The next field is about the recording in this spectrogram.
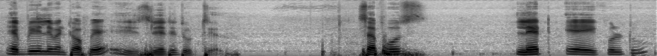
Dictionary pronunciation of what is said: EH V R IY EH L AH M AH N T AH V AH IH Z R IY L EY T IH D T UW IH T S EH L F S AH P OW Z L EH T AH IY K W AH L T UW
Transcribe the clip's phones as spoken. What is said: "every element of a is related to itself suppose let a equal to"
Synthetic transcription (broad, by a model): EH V R IY EH L AH M AH N T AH P AH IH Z R IY L EY T IH D T UW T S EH L S AH P OW Z L EH T AH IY K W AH L T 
